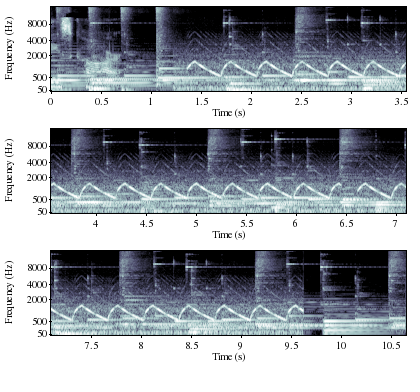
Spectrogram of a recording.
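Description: Police car siren sound effect sweeping up and down in pitch, about two sweeps a second, over background music with a steady beat; the siren starts about a second in and stops just before the end.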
